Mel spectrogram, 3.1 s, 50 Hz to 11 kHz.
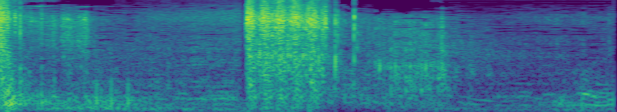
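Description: Test firing of KCR 556 and KMR 762 rifles at a weapons demonstration range: rapid bursts of automatic gunfire, loud and sharp, including a strong close burst over a noisy outdoor background.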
